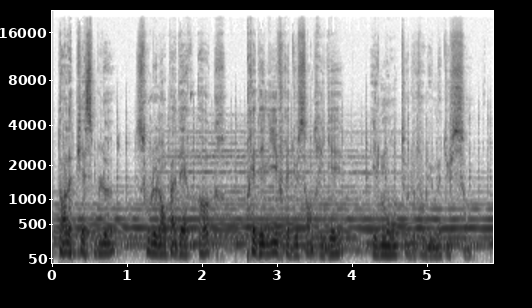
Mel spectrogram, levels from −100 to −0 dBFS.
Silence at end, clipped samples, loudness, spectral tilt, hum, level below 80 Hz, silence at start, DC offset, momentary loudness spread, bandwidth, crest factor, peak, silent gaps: 0 s; under 0.1%; -17 LUFS; -7 dB/octave; none; -48 dBFS; 0 s; under 0.1%; 8 LU; 17 kHz; 16 dB; 0 dBFS; none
